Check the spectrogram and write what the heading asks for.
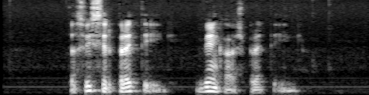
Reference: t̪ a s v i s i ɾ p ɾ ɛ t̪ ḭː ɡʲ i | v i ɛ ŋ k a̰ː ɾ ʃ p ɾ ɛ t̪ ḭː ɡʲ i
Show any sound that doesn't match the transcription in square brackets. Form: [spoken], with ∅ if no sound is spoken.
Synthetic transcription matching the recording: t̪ a s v i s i ɾ p ɾ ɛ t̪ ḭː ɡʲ i | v i ɛ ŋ k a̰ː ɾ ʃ p ɾ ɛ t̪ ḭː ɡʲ i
